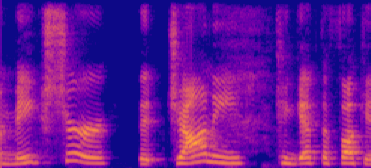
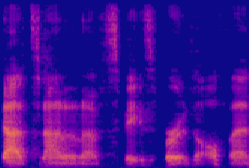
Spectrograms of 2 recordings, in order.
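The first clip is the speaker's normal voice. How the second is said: softly whispered. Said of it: "SeaWorld would be like".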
